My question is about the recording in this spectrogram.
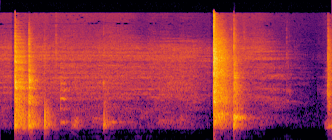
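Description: Hard knocks on a whole coconut's shell as it is struck to crack it open: a quick run of sharp knocks at the start, a lighter one a little past a second in, and one loud knock near three seconds.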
